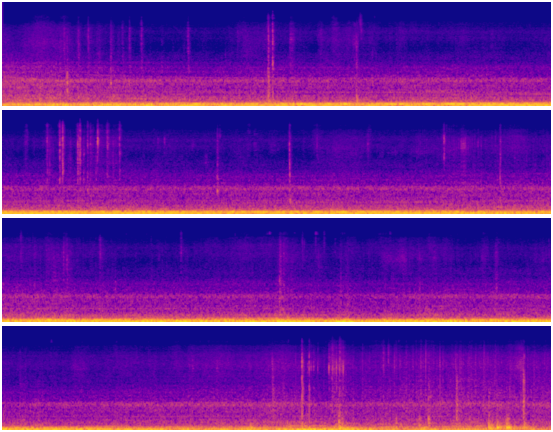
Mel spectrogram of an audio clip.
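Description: Low, steady rumble of a car's engine and tyres heard from inside the cabin at slow speed, with a faint steady whine over it and a few scattered light clicks.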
